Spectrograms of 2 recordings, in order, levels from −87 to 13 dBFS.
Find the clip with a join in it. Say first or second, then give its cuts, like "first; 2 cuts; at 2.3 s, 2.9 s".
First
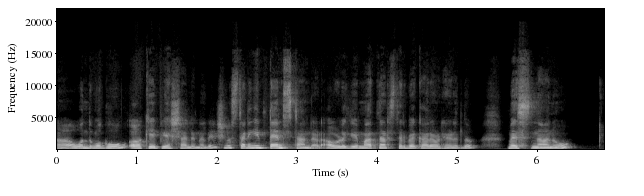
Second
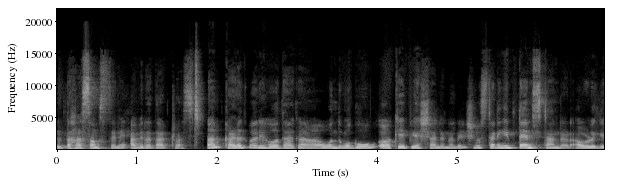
second; 1 cut; at 1.9 s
